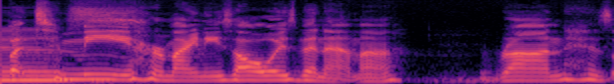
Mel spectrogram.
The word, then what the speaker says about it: Hermione: remember what i remember i pronounced hermione incorrectly her tony i think i said her her moan or something like that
